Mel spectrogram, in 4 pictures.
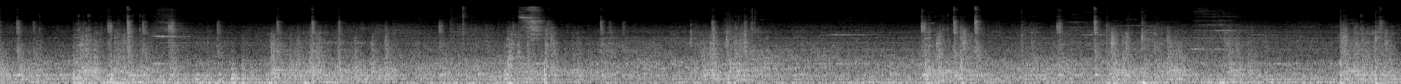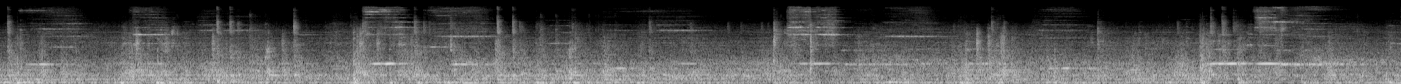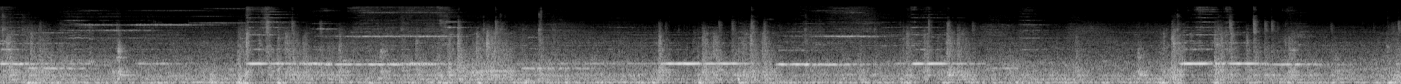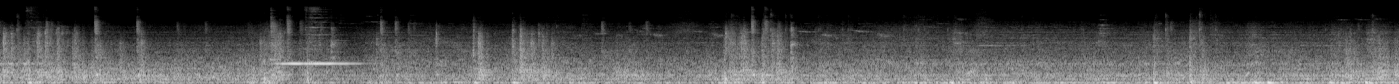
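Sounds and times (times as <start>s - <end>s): clicks over rail joints: 0.0s - 7.9s, 9.1s - 52.0s, 52.9s - 56.0s
train rumbling: 0.0s - 56.0s
train wheels squealing: 8.2s - 8.8s, 14.2s - 21.1s, 21.9s - 23.6s, 26.1s - 33.9s, 34.6s - 38.5s, 39.8s - 41.3s, 44.8s - 45.8s.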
